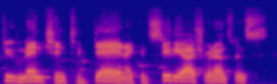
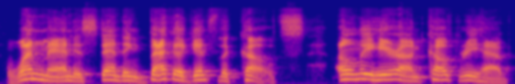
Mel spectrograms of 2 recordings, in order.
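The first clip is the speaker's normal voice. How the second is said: trailer narrator; 6 dB louder, slower than usual. Acted. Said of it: "it's like".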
